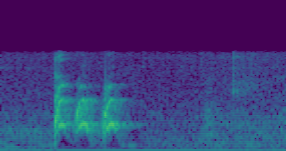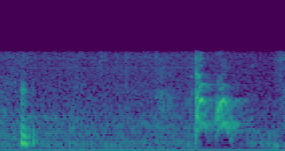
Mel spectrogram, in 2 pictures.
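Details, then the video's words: Pet dog at home, frisky in the morning before its owner leaves for work, giving a quick double bark, a single short bark near the middle, then another double bark, in a small indoor room. "jorja barks"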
